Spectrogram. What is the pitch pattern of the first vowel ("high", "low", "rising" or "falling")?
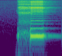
high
